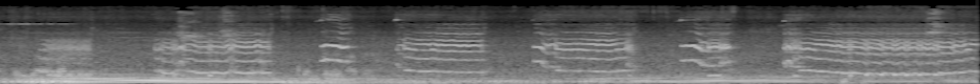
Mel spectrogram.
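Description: A dog whining and crying during ear cropping in a run of high, wavering cries about a second apart, the longest near the end. A low hum runs under the first few seconds.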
